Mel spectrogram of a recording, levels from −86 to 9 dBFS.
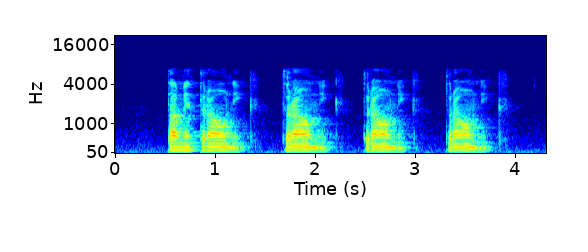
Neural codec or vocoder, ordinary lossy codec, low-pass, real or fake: none; none; 7.2 kHz; real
